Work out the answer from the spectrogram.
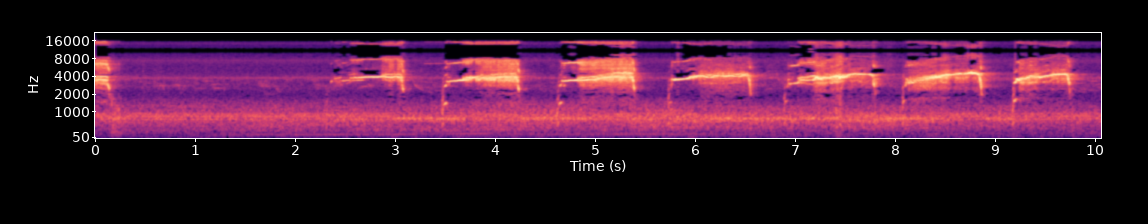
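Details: Decorah nest cam, evening of 12 July 2011 at 8:44 pm: a female bald eagle fitted with a transmitter that day, back on her branch, gives a run of piercing whistled calls, slightly upslurred and cut off with a downward drop, nearly one per second.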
